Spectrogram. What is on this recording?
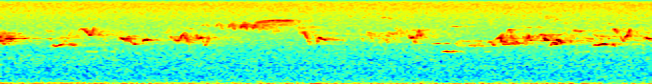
American Robin, Red-eyed Vireo, Black-throated Blue Warbler, Wood Thrush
